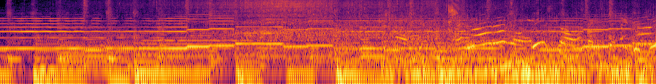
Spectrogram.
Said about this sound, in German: Abendstimmung an der Promenade. Es geht ein leichter Wind, die Sonne glitzert auf dem Meer. Noch ein Eis beim gesetzten Flanieren, ein letzter Spaziergang im knietiefen Wasser. Die meisten Sonnenschirme sind schon eingeklappt.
